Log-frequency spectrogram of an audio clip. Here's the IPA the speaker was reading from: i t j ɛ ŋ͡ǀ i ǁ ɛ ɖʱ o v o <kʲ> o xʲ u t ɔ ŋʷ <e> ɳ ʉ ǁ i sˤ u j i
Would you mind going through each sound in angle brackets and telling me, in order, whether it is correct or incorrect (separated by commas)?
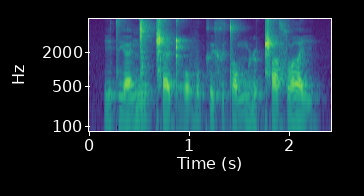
correct, incorrect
